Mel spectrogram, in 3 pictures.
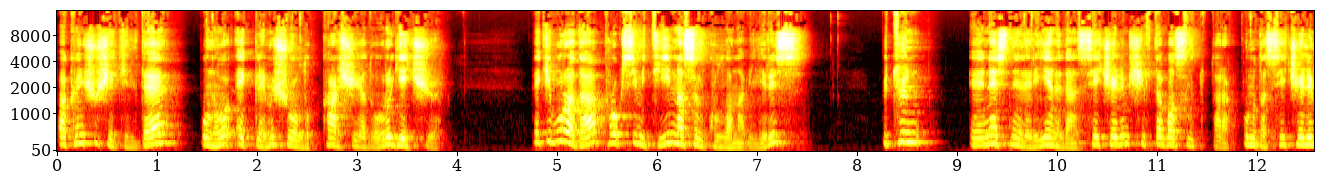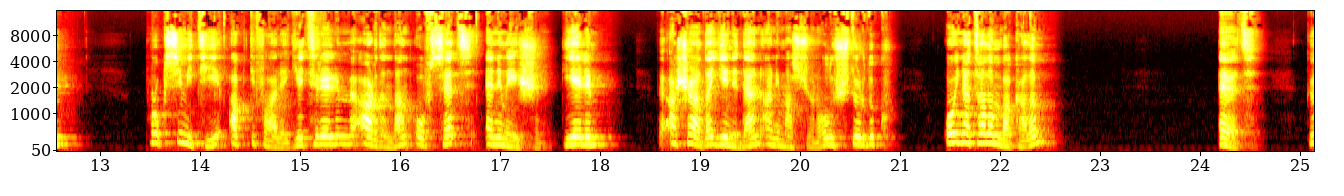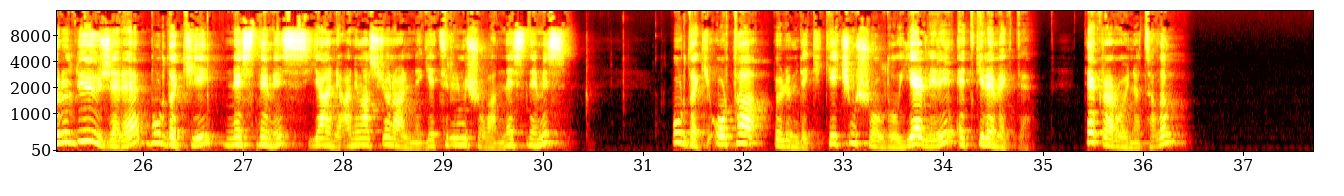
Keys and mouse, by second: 1.5 click, 2.4 click, 7.7 click, 9.2 q, 14.2 click, 25.4 click, 27.1 middle drag, 30.8-31.2 shift+middle drag, 34.4 click.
